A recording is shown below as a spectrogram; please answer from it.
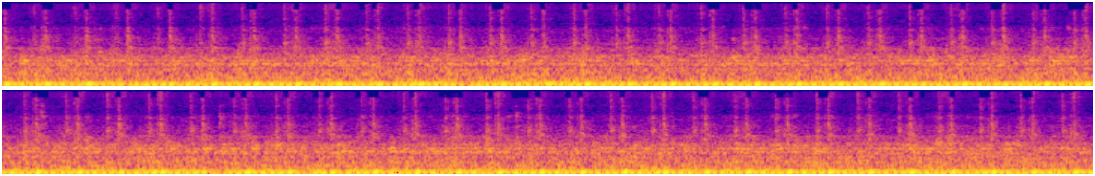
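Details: Old car run on fuel poured into the bowl: engine keeps running with a deep, uneven beat, rough and unsettled as if starving for fuel; owner says the bowl isn't taking fuel and the fuel pump isn't pumping.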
